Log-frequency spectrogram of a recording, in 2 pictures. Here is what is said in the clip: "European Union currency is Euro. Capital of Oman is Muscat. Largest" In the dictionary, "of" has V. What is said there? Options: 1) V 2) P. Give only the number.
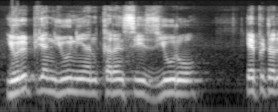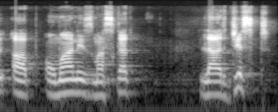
2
